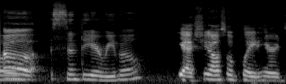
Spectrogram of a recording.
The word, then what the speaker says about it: Erivo: I don't know how to pronounce her. Ervio. Oh, Cynthia Erivo.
